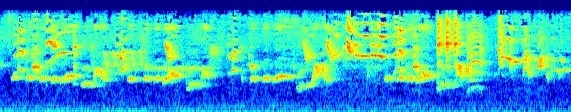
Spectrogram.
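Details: Kacer kampung oriental magpie-robin singing a long, unbroken song: rapid, varied whistles, chirps and sliding notes tumbling one after another, with a brief pause near the end, all against a quiet background.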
